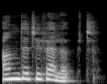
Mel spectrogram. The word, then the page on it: underdeveloped: British English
